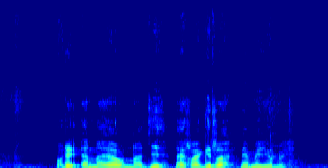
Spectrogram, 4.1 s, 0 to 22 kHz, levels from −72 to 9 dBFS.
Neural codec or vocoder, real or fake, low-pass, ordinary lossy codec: vocoder, 44.1 kHz, 128 mel bands, Pupu-Vocoder; fake; none; none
